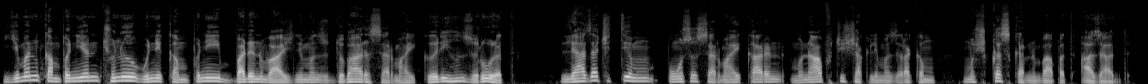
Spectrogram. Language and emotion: Kashmiri, neutral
